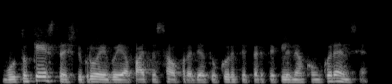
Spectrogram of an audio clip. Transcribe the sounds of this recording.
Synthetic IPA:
buːt̪ʊkʲɛɪst̪ɐɪʃt̪ʲɪkɾuːjʊjɛɪɡʊjiɛpɑːt̪ʲɪsɑʊpɾɐd̪ʲeːt̪ʊkʊɾʲt̪ʲɪpʲɛɾt̪ʲɛklʲɪnʲɛkoːŋkʊɾʲɛnʲt̪sʲɪjɛ

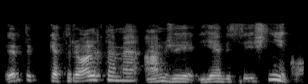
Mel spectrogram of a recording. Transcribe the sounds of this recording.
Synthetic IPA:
ɪɾt̪ʲɪkkʲɛt̪ʊɾʲoːlʲɪkt̪ɐmʲɛʔɑmʲʒʲʊːjɛjiɛʋʲɪsʲɪɪʃʲnʲiːko̰ː

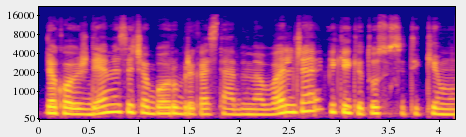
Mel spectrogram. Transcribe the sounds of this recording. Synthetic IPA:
d̪ʲeːkoːjʊʊʃd̪ʲeːmʲɛsʲiːt͡ʃʲɛbʊʋoːɾʊbʲɾʲɪkɐsʲt̪ʲæːbʲɪmʲɛʋɐlʲd͡ʒʲɛɪkʲɪkʲɪt̪uːsʊ̥sʲɪt̪ʲɪkʲɪmuː

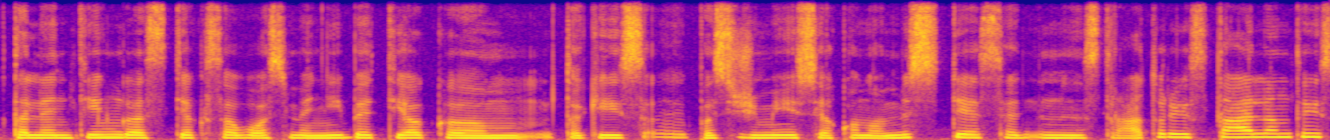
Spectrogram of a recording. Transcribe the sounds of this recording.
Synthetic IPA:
t̪ɐlʲɛnʲt̪ʲɪŋɡɐst̪ʲiɛksɑːʋoːɐsʲmʲɛnʲiːbʲɛt̪ʲiɛkt̪oːkʲɛɪspɐsʲɪʒʲɪmʲeːjʊsʲɪɛkoːnoːmʲɪsʲt̪ʲeːsɐd̪ʲmʲɪɪmʲɪnʲɪst̪ɾɑːt̪oːɾʲɛɪst̪ɑːlʲɛnt̪ɐɪs

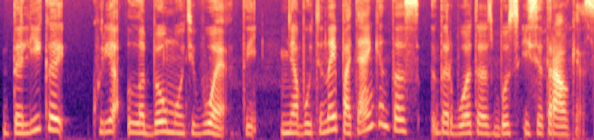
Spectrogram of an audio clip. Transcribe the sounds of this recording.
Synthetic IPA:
d̪ɐlʲiːkɐɪkʊɾʲiɛlˠɐbʲɛʊmoːt̪ʲɪʋuɔjɛ̰t̪ɐɪ | nʲɛbuːt̪ʲɪnɐɪpɐt̪ʲɛŋʲkʲɪnt̪ɐsd̪ɐɾbuɔt̪oːjɛs̬bʊsiːsʲɪt̪ɾɐʊkʲɛ̰s

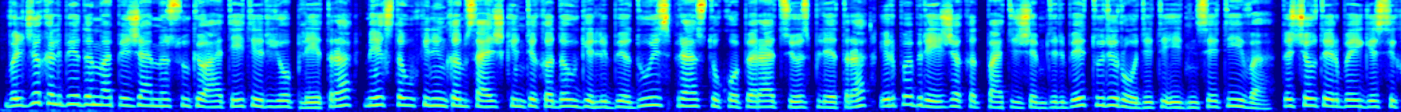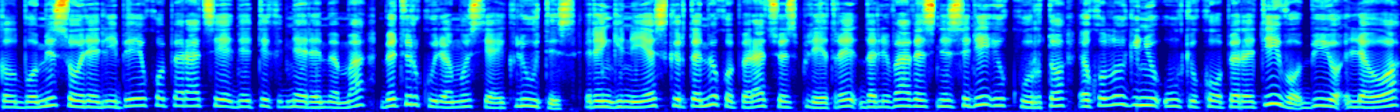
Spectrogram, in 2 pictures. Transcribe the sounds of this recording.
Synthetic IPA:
ʋɐlʲd͡ʒʲɛkɐlʲbʲeːd̪ɐmɐɐpʲiɛʒʲæːmʲeːsuːkʲoːɑːt̪ʲɛɪt̪ʲɪɪɾjoːpʲlʲeːt̪ɾɑmʲeːkst̪ɐuːkʲɪnʲɪŋkɐmsɐɪʃʲkʲɪnʲt̪ʲɪkɐt̪̚d̪ɐʊɡʲɛlʲɪbʲeːd̪uːɪsʲpʲɾʲæːst̪uːkoːpʲɛɾɑːsʲɪjoːspʲlʲeːt̪ɾɐɪɾpɐbʲɾʲeːʒʲɛkɐt̪pɑːt̪ʲiːʒʲɛmʲd̪ʲɪɾʲbʲɛɪt̪ʊɾʲɪɾoːd̪ʲit̪ʲɪɪnʲɪt̪sʲɛt̪ʲiːʋɑːt̪ɐt͡ʃʲɛʊt̪ɐɪɪɾbɐɪɡʲesʲɪkɐlˠboːmʲɪsoːɾʲɛɐlʲiːbʲeːjɛkoːpʲɛɾɑːsʲɪjɛnʲɛt̪ʲɪknʲɛɾʲɛmʲɛmɐbʲɛt̪ɪɾkuɾʲɛmosjɛɪklʲuːt̪ʲɪsɾʲɛŋʲɡʲɪnʲejɛsʲkʲɪɾt̪ɐmʲɪkoːpʲɛɾɑːsʲɪjoːspʲlʲeːt̪ɾɐɪd̪ɐlʲiːʋɑːʋʲeːsnʲɛsʲɛnʲɛɪkʊɾt̪oːɛkoːlˠoːɡʲɪnʲuːʔuːkʲuːkoːpʲɛɾɐt̪ʲiːʋoːbʲɪjoːlʲɛo

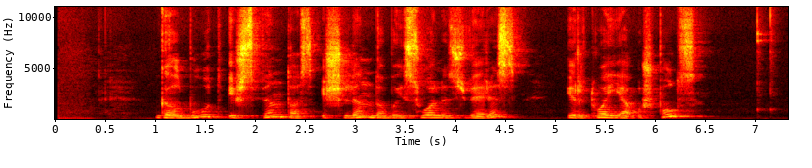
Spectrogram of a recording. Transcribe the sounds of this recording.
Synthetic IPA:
ɡɐlˠbuːt̪ɪʃsʲpʲɪnt̪oːsɪʃʲlʲɪnd̪oːbɐɪsuɔlʲɪsʒʲʋʲɛɾʲɪs | ɪɾt̪uɔjɛʔʊʃpʊlˠs

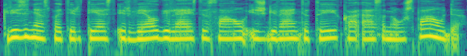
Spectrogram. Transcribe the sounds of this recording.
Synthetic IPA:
kɾʲɪzʲɪnʲeːspɐt̪ʲɪɾʲt̪ʲiɛsɪɾʋʲeːlˠʲɡʲɪlʲæɪsʲt̪ʲɪsɑʊʔɪʒʲɡʲiːʋʲæˑnʲt̪ʲɪt̪ɐɪkɑːʔæːsɐmʲɛʊʃspɐˑʊd̪ʲɛ̰

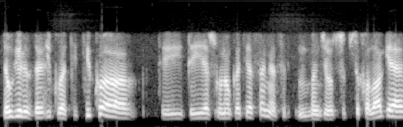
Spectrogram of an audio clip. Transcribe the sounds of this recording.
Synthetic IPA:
d̪ɐʊɡʲɛlʲɪsd̪ɐlʲiːkʊɐt̪ʲɪt̪ʲɪkoː | t̪ɐɪt̪ɐɪɐʃmɐnɐʊkɐt̪jʲiɛsɑnʲɛsbɐnʲd͡ʒʲɛʊsʊpʲsʲɪxolˠoːɡʲɪjɛ

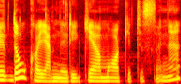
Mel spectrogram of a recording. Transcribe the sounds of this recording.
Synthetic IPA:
ɪrd̪ɐʊkkoːjɛmnʲɛɾʲɛɪkʲeːjoːmoːkʲɪt̪ʲɪsɐnʲɛ

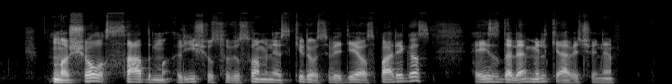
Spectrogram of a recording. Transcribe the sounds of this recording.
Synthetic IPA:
nuɔʃʲoːlˠsɑːd̪mɾʲiːʃʲʊsʊʋʲɪsuɔmʲɛnʲeːsʲkʲɪɾʲɛʊsʋʲeːd̪ʲeːjoːspɑːɾʲɛɪɡɐsɛɪsd̪ɐlʲɛmʲɪlʲkʲæːʋʲɪt͡ʃʲɛnʲɛ

